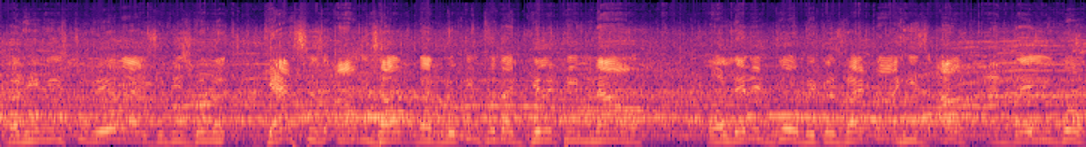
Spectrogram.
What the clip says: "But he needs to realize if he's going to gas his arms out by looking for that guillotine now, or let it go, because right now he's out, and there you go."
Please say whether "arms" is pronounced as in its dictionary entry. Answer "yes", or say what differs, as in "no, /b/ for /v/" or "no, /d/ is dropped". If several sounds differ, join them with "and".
yes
